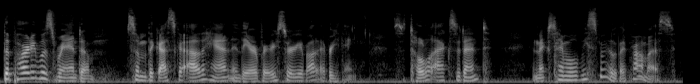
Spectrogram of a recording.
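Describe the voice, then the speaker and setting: A woman playing a confident, upbeat young sports management professional at a comedy table read, brisk and wry. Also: lowish voice, very animated, slight background noise. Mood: pitching, upbeat.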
